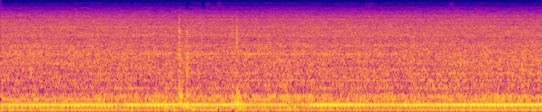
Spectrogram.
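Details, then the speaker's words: Pool pump in vacuum mode with unused valves such as main drain being shut: steady motor hum under a rushing airy hiss with no solid water load; air in the suction line, pump not primed and may lose prime. "Now, we're going to pull some more air. May maybe Okay, so that didn't work. So, we're going to close the Easter. And that should pull the rest of the air. Might it lose prime? Yes, it's possible."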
